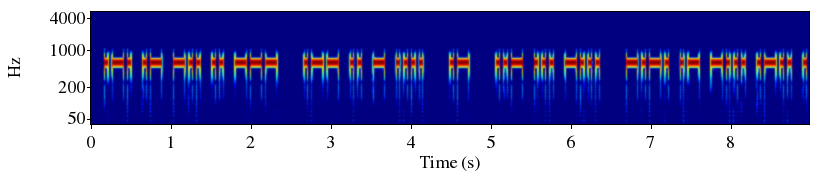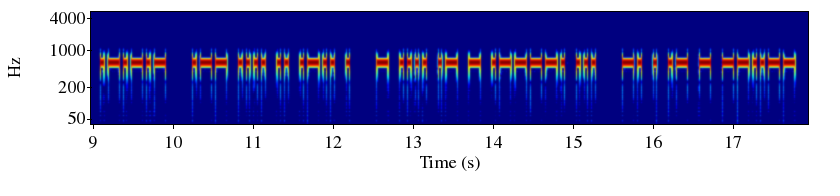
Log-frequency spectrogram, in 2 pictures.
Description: Morse code, heard as a keyed tone, about 25 wpm, 600 Hz. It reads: RADIO WITH A USB CABLE. WHILE THAT'S NEAT,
